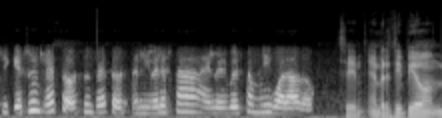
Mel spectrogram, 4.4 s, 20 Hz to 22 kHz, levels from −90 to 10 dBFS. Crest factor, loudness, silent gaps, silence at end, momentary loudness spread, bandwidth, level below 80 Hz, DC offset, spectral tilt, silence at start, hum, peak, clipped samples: 16 dB; -18 LUFS; none; 0 s; 10 LU; 7.8 kHz; -42 dBFS; under 0.1%; -8 dB/octave; 0 s; none; -2 dBFS; under 0.1%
